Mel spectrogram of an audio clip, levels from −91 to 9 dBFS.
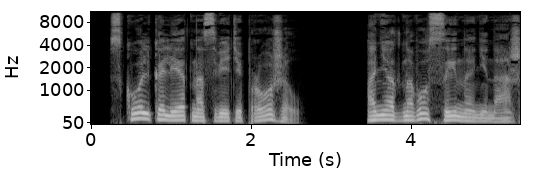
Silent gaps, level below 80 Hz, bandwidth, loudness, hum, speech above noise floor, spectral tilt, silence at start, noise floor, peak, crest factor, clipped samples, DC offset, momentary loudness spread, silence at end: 2.76-3.44 s; -48 dBFS; 11 kHz; -22 LUFS; none; over 68 dB; -6 dB/octave; 0.25 s; under -90 dBFS; -8 dBFS; 14 dB; under 0.1%; under 0.1%; 10 LU; 0 s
